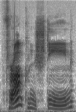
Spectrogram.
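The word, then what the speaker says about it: Fronkensteen: My name, it's pronounced Frankenstein. Right. Dr. Fronkunsteen, next to another character from Young Frankenstein, Igor.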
